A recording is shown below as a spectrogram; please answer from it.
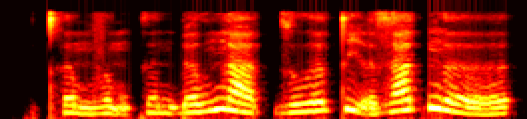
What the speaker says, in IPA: t̪ʰə˧˩mvə̰˧˨mkə̤˨˩n ɗə˨˦wna˨˩t̚zu˨˦ə̯ t̪ḭ˧˨ə̯za˦˥t̚ŋəː˧˩˨

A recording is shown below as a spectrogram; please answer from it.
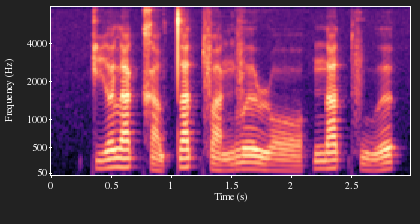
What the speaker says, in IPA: ki˧˥ə̯la˦˥k̚xa˨˩˨wt̪a˦˥t̚ fa˨˩˨ŋvəː˧ ɹɔ˨˩ | na˦˥t̚fu˨˩˦ə̯

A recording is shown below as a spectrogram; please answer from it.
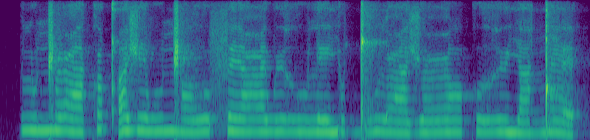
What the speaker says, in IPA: luŋ͡ǁʊʕaku qʼeʒe wuŋ͡ǁɔɣʊ fɛʕew ʏ ɣulejʊ ɡ͡ǃulʕa ʒʊʕɔkʊ ɣʏ jaŋ͡ǃɛ

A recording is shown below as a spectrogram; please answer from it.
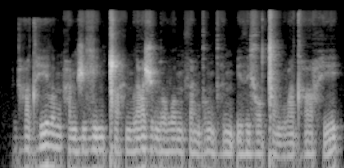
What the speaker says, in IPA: ɡʱɑdʱe lɔŋhɑŋʒeɣeŋ ǁɑhəŋlɑ ʒɔŋɾɔβɔŋ θɑŋɡɔŋ ɡʱəŋ ʔeðeɣɔ ǀɑŋβɑdʱɑ he

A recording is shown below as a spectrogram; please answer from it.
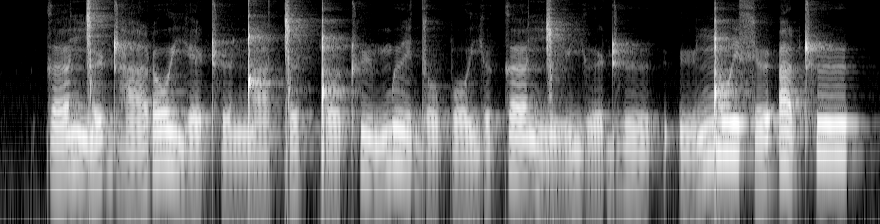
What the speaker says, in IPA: kɜ˨˥ ŋ͡ǀɨ˨˥ɖʱa˨˩˦ ɽo˥ je˨ʈʰʏ˨ŋ͡ǃa˨ǀʏ˨˥ ǃo˨ʈʰy˥˧ mɨ˥˧i̯do˨˩˦po˨jʏ˨˥ kɜ˥ ŋ͡ǀy˨˩˦jɨ˨˩˦ɖʱɨ˥˧ | ʔy˨˩˦ ŋ͡ǃo˥i̯sʏ˨˥ʔa˥˧ ʈʰɨ˥

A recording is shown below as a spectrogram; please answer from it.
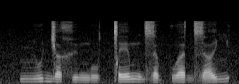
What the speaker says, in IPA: ʎuɟɐxymu ǀemd͡zɐ kʷɐ d͡zɐʎ

